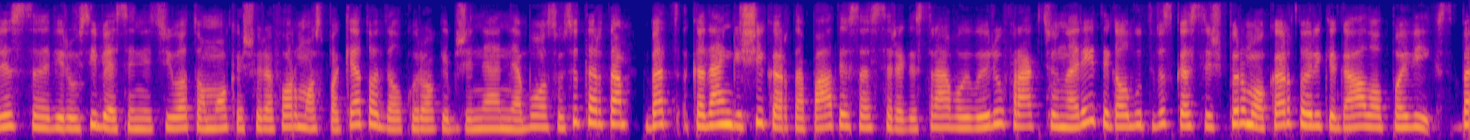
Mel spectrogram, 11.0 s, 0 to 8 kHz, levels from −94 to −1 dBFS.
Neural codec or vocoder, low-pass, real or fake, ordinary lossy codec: none; 7.2 kHz; real; AAC, 48 kbps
